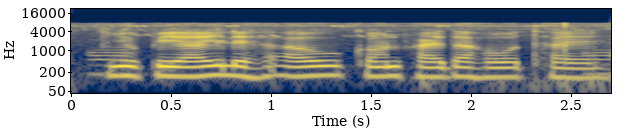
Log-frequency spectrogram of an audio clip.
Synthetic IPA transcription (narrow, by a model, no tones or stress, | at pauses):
juːpiaːileɦɐukɔːnpʰaːjɪd̪aɦoːt̪ɦɛe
